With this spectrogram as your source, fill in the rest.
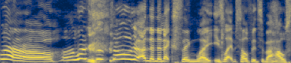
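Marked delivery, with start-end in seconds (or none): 0.0-1.9 "well" stretched out, high and slow. Acting out a dad who offers to fix a broken camera: imitating my dad. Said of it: "He'd be like".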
